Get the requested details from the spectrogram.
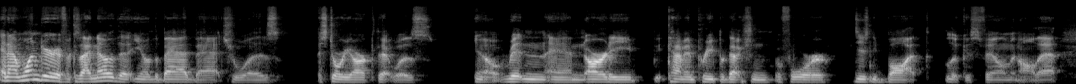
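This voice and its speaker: With a bright, sharp tone, a man speaks at medium pitch and a moderate pace, using ordinary pitch variation. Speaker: podcast co-host. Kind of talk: casual chat.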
